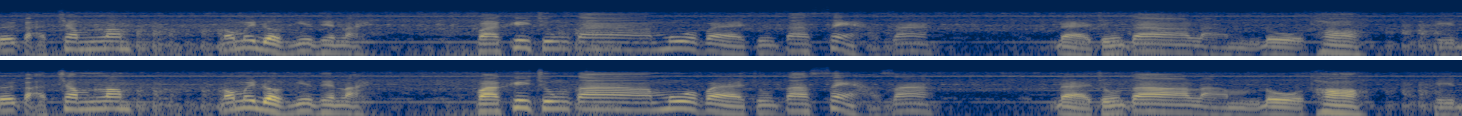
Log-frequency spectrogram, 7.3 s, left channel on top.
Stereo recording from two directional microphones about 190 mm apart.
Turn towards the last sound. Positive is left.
turn(degrees=-30)  # may be behind; listen again after turning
